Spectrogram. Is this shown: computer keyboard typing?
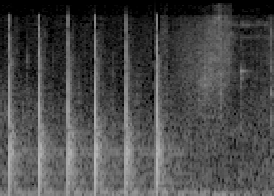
no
